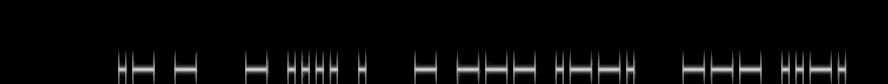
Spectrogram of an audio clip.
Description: Morse code, heard as a keyed tone, about 17 wpm, 700 Hz. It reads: AT THE TOP OF
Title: Sets of 4 Words 17wpm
